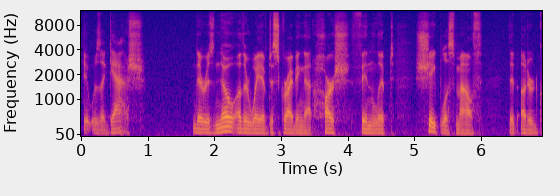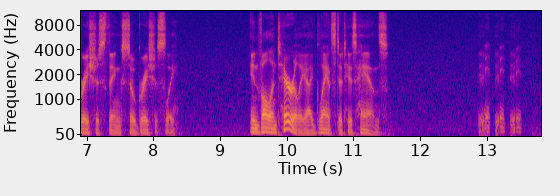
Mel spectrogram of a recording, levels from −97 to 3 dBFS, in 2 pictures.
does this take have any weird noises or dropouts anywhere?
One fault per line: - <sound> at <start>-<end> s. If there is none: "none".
- laugh at 12.9-13.5 s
